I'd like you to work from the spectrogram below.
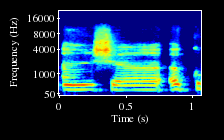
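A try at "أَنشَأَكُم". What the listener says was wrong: اور اس کو بھی دیکھیے انشاءکم, مد نہیں ہے نا یہاں پر, انشاءکم. ٹھیک ہے, تو آپ نے یہاں مد اصلی بھی نہیں ہو رہی بلکہ یہ ہے انشاءکم.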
